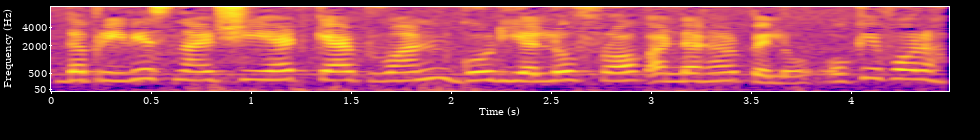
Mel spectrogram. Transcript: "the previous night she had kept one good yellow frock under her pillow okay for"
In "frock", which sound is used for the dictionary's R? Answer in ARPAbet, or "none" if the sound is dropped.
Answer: R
